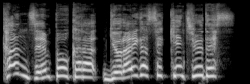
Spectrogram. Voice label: Speech Alarms Torpedo Ahead; Hood; Azur Lane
